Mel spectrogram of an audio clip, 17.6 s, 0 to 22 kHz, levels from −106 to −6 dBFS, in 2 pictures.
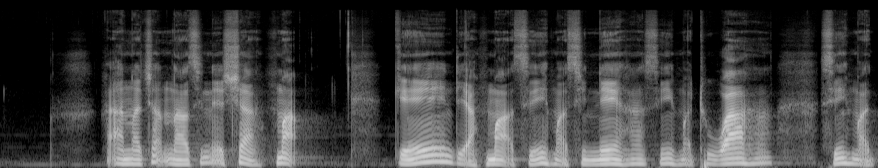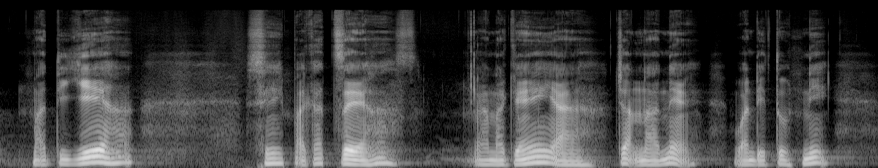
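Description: Speech, with nothing technically wrong with it.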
